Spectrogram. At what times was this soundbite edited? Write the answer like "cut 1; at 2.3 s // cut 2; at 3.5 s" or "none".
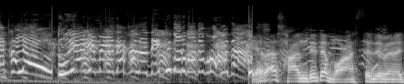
cut 1; at 2.5 s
